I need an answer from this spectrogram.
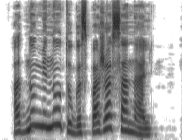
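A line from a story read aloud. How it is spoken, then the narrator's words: Cheerful young woman replying. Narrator (Russian): Весело откликнулась за всех первая красавица нашего выпуска Адиль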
